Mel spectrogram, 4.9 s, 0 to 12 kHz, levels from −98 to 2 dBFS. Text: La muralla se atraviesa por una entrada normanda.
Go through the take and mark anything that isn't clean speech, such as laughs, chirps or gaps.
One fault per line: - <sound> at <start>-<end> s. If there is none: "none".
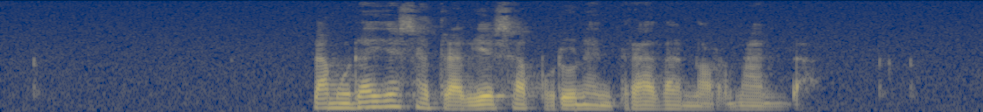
none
